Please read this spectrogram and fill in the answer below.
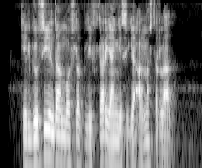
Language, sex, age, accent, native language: Uzbek, male, 25-34, Qashqadaryo, Uzbek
